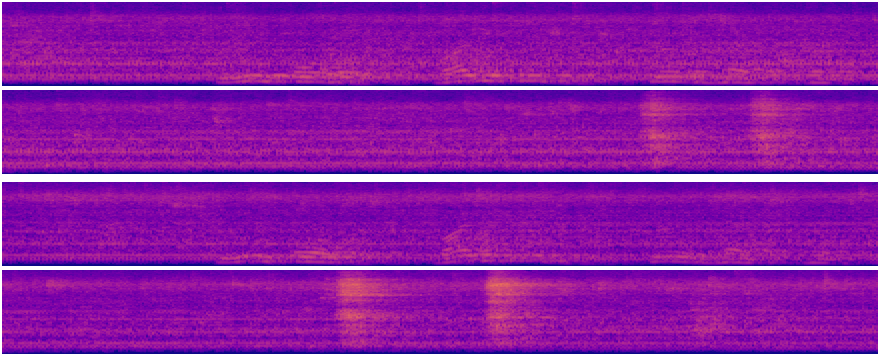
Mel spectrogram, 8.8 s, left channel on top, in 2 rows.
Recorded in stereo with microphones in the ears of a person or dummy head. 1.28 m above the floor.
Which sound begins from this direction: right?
A man speaking, at 1.1 s.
